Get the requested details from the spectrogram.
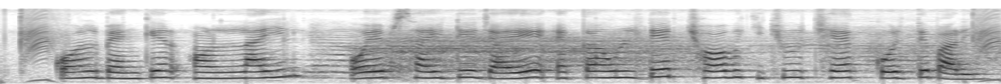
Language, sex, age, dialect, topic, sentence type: Bengali, female, 25-30, Jharkhandi, banking, statement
